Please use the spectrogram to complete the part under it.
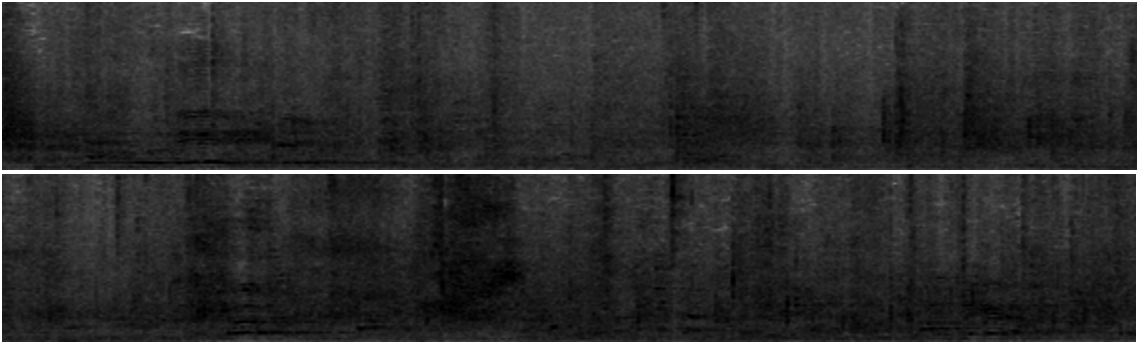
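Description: Spectators shout and cheer in a large echoing rink.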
